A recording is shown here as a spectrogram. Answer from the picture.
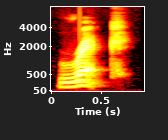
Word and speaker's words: wreck: The letter W is often a silent letter when it comes before an R at the start of a word. Some common examples are right, wrote, wreck, wrong, rap.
